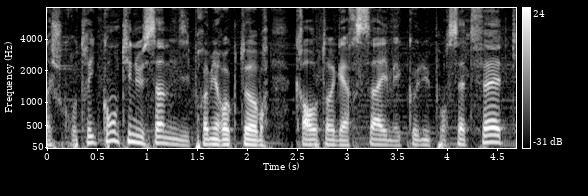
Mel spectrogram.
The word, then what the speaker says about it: Krautergersheim: Mais ce n'est pas mieux en alsacien, Kruterische, on entend également Kruterjersche.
